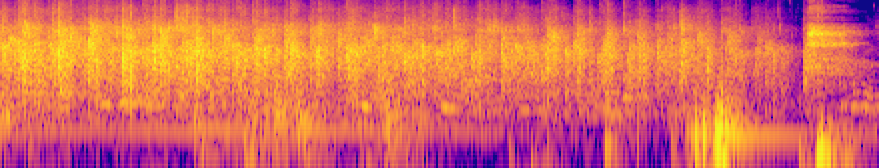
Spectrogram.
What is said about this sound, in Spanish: Un aplauso. Para aquella vez que no vino nadie también.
